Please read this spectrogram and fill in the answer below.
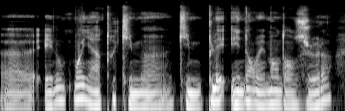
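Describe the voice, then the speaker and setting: The sound is dry and close with no echo as a man speaks at a moderate pace with a fairly low pitch and fairly even intonation. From Marseille, southern France. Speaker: gaming podcast co-host. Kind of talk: casual chat. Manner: hesitant, many fillers.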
